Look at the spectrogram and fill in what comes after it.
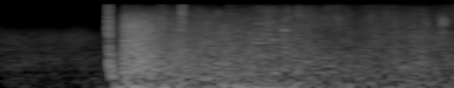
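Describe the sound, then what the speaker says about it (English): A grenade detonates in the video game Dune: Awakening, a sudden close loud blast after brief quiet, followed by a sustained roaring rumble and debris. "Throw grenade."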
